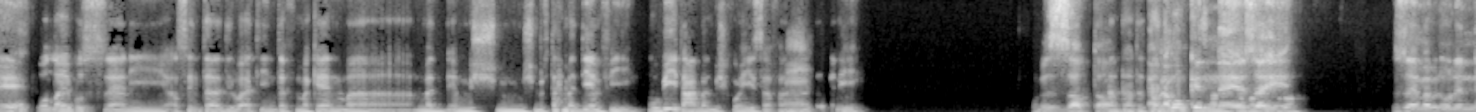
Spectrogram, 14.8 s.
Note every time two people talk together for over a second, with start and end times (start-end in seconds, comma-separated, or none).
11.1-13.0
